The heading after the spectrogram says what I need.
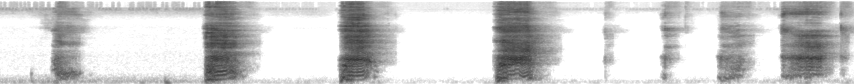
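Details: Dog coughing for a veterinarian: about six harsh, forceful coughs roughly a second apart with short pauses, in a quiet room.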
